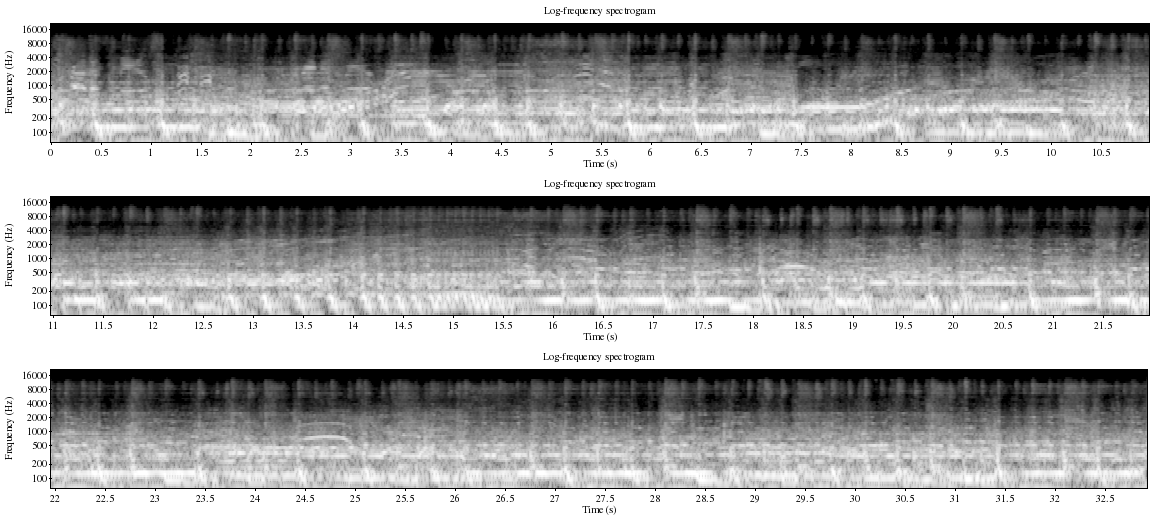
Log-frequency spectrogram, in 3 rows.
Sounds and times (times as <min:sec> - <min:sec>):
Music: 0:00.0 - 0:32.9.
